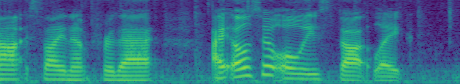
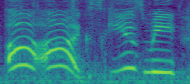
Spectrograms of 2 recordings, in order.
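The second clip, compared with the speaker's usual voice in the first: startled. Retold or imitated. To the stranger opening the car door, startled high squeak. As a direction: recoil in startled disbelief. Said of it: "And I'm like".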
